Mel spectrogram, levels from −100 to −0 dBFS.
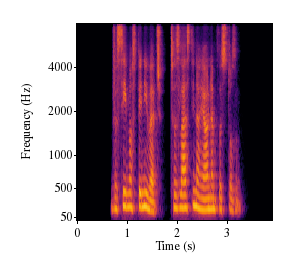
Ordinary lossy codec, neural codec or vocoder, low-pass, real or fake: none; codec, 16 kHz, 0.3 kbps, FocalCodec; none; fake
